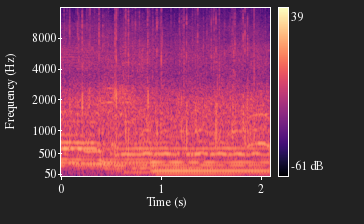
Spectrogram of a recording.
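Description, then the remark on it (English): A large audience claps steadily in praise at a church service, a dense, continuous wash of applause, while sustained keyboard or organ chords swell underneath, at a fairly loud, even level. “Come on now, give my hand clap of praise in this house.”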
